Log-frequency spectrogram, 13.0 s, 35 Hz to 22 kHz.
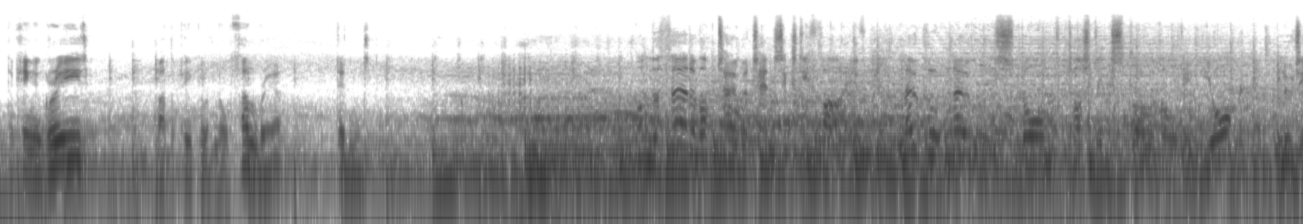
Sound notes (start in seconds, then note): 3.9 suspenseful music; 5.2 men shouting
